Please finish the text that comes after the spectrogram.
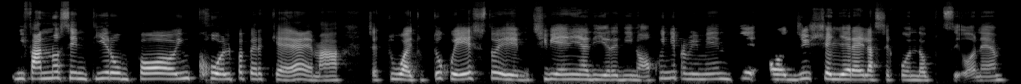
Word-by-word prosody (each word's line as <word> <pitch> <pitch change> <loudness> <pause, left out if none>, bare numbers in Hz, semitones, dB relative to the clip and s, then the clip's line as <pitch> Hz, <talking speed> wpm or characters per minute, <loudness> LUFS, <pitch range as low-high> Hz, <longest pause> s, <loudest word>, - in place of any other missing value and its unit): mi 265 0 -3
fanno 275 +2 +5
sentire 275 -1 -1
un 245 -4 0
pò 255 0 +6
in 275 +3 -2
colpa 255 -2 +1
perché 235 -4 -1
ma 195 +2 -1 0.2
cioè, 205 0 -12
"Tu 245 +1 +1
hai 210 -2 +4
tutto 205 +8 -6
questo, 265 +2 +3
e 225 -6 +2
ci 225 - -8
vieni 235 -1 +1
a 225 - 0
dire 215 -1 -2
di 210 +1 -5
no". 185 -2 -5
Quindi, 285 +6 -7
probabilmente 255 +1 -5
oggi 235 +2 0
sceglierei 235 -5 +3
la 215 -1 +2
seconda 210 -1 -7
opzione. 195 - -8
240 Hz, 165 wpm, -22 LUFS, 215-265 Hz, 0.2 s, pò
